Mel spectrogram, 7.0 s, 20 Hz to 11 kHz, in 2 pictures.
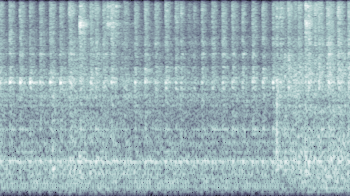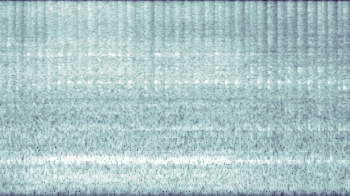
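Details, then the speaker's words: Echo PB770H two-stroke backpack blower, hot restart after hard running and a half-hour rest: starts and runs steadily, revving up smoothly with no stumbling or dying; previously it wouldn't restart hot, now it's good to go. "That was the very first one, so at least they start up now, which they weren't doing before. That one's good to go."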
